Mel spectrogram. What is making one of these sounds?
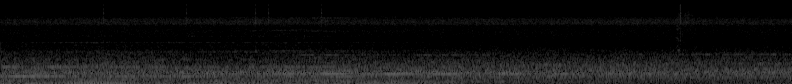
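Game menu clicks tick softly as options change.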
